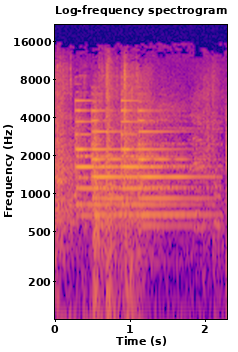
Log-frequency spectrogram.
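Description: Doorbell chime ringing: several bell tones start together and fade slowly over about a second and a half.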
